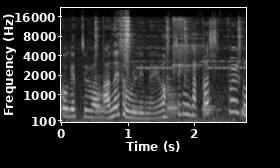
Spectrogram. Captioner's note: the ringtone’s ringing loud with no mercy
